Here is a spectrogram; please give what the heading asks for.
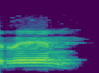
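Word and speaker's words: reign: जी के बाद यन आता है, तो जी का उच्चारण नहीं होता। जैसे रेन, माने शासन करना।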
